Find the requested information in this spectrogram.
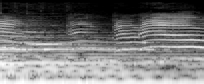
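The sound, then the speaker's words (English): A cat meowing in a song about cats at a dairy farm: a few drawn-out, wavering meows over a steady musical backing. “then somebody shouted, "meow."”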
